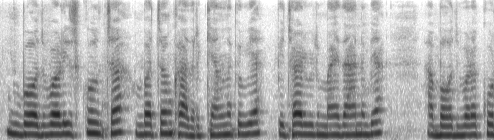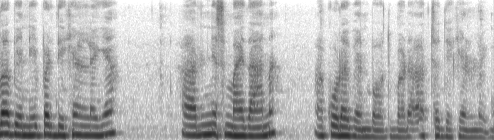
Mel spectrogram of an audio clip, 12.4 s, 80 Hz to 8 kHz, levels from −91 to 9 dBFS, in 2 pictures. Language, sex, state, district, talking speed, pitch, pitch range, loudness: Garhwali, female, Uttarakhand, Uttarkashi, 165 wpm, 200 Hz, 185-210 Hz, -17 LUFS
